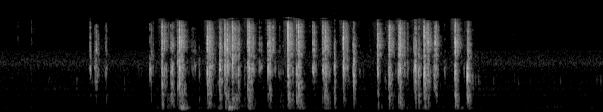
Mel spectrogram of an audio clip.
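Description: Typing on a computer keyboard: a couple of quick clicks about a second in, then a rapid run of keystrokes lasting about three seconds that stops near the end.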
